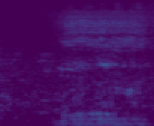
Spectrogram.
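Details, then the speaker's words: A single low, rumbling, rattly snore, building then fading over under a second, from an adult woman who fell asleep during a podcast recording. "Oh, I that? fell asleep. We know. Yes, we can hear the snoring."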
